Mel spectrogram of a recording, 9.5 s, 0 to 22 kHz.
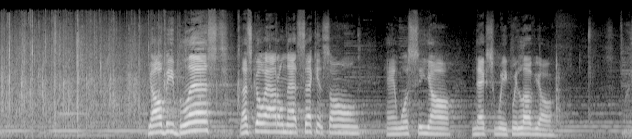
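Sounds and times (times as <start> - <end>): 
audience clapping at a church service: 0.0 - 3.8
speech: 2.2 - 8.5.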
